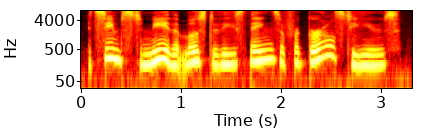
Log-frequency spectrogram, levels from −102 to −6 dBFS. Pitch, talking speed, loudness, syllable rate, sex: 210 Hz, 255 wpm, -18 LUFS, 5.5 syllables/s, female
